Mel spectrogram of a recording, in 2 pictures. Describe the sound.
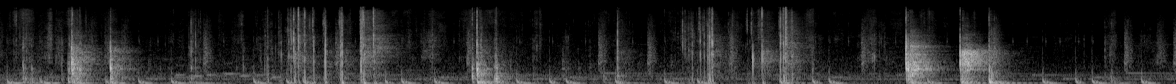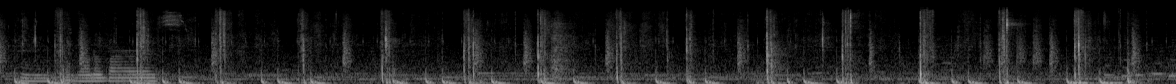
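Cards shuffled and handled during a spiritual card reading: many sharp, dry taps and slaps come in irregular bursts across the whole stretch, with no voices.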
